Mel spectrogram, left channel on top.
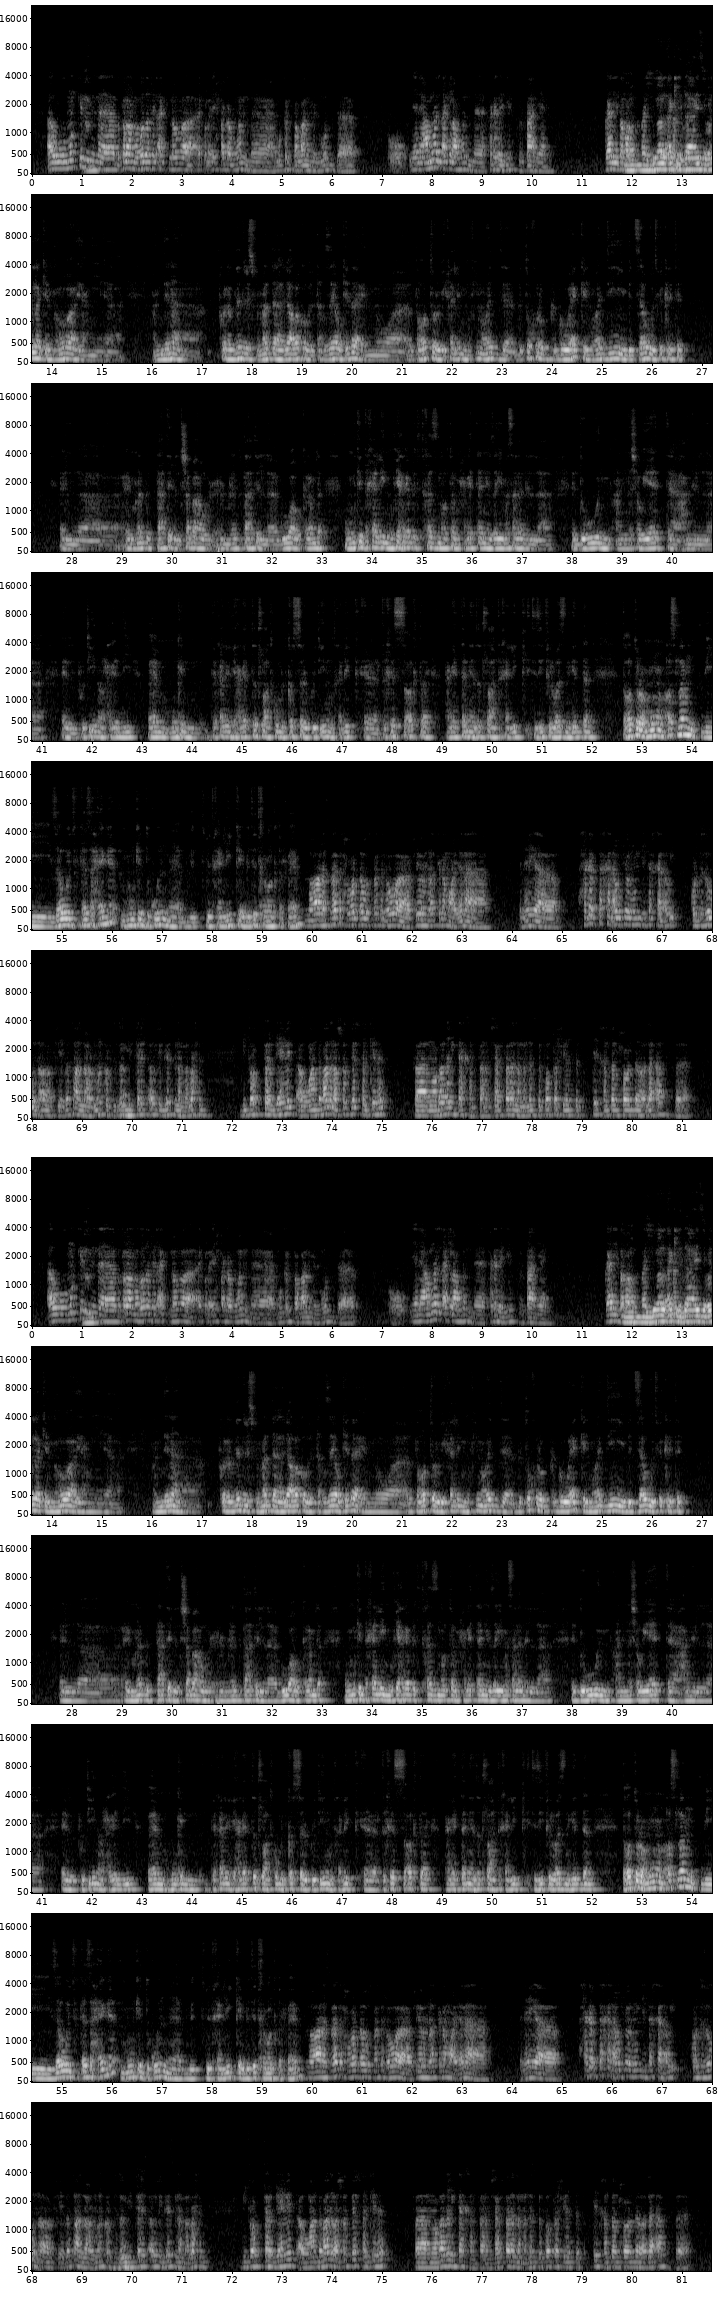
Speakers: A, on the left; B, on the right.
A: او ممكن
B: نعم.
A: آه، بطلع الموضوع ده في الاكل اللي هو اكل اي حاجه عموما آه، ممكن تطلعني من المود آه، و- يعني عموما الاكل عموما آه، حاجه زي دي بتنفعني يعني جري طبعا
B: هو
A: والمشي
B: موضوع
A: مش هقول
B: الأكل
A: لك عليهم
B: ده
A: يعني
B: عايز أقول لك إن هو يعني عندنا كنا بندرس في ماده ليها علاقه بالتغذيه وكده انه آه، التوتر بيخلي انه في مواد بتخرج جواك المواد دي بتزود فكره الهرمونات بتاعة الشبع والهرمونات بتاعة الجوع والكلام ده وممكن تخلي انه في حاجات بتتخزن اكتر من حاجات تانية زي مثلا ال- الدهون عن النشويات عن ال- البروتين او الحاجات دي فاهم ممكن تخلي ان في حاجات تطلع تكون بتكسر البروتين وتخليك آه، تخس اكتر في حاجات تانية تطلع تخليك تزيد في الوزن جدا التوتر عموما اصلا بيزود في كذا حاجة ممكن تكون بت بتخليك بتتخن اكتر فاهم
A: ما انا سمعت الحوار ده وسمعت اللي هو في هرمونات كده معينه اللي هي حاجه بتتخن قوي في هرمون بيتخن قوي كورتيزون اه في بسمع ان هرمون الكورتيزون
B: آه.
A: بيتفرز قوي في الجسم لما الواحد بيتوتر جامد او عند بعض الاشخاص بيحصل كده فالموضوع ده بيتخن فانا مش عارف فعلا لما الناس بتتوتر في ناس بت- بتتخن بسبب الحوار ده ولا لا بس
